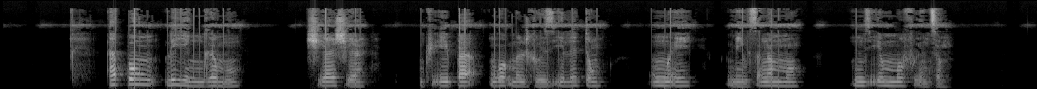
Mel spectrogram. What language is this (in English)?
Ngiemboon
